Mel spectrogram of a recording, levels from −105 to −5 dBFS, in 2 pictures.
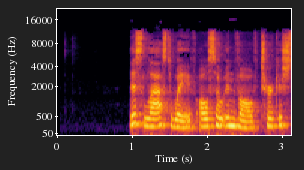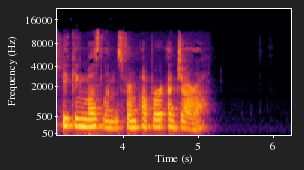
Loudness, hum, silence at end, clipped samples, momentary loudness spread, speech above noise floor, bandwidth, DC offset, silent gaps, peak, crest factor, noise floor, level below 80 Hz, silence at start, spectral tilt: -19 LUFS; none; 1.15 s; under 0.1%; 6 LU; 68 dB; 12 kHz; under 0.1%; none; -4 dBFS; 16 dB; -87 dBFS; -58 dBFS; 0.95 s; -4.5 dB/octave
